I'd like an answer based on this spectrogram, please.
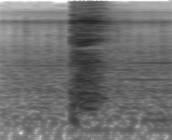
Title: Girl coughing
